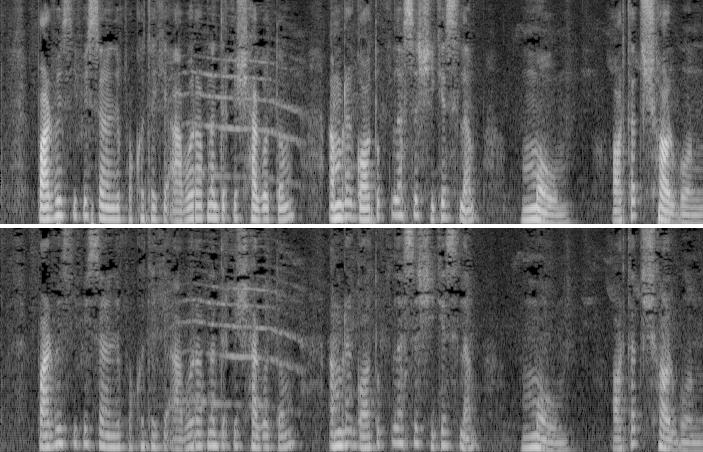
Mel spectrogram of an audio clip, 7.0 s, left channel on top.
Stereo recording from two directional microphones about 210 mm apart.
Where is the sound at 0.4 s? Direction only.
50° left (ahead or behind).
